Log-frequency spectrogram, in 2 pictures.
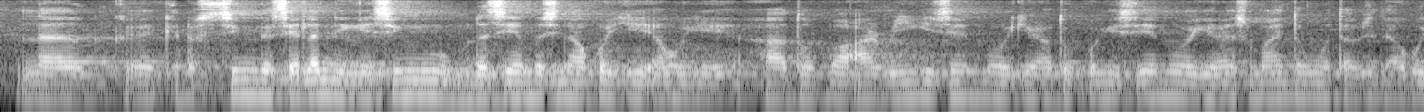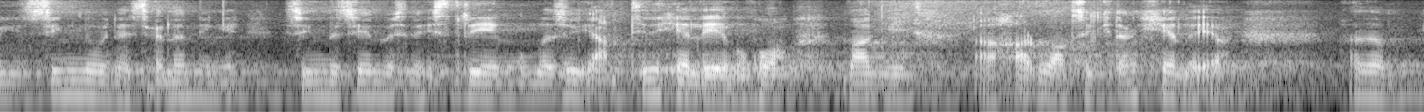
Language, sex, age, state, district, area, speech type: Manipuri, male, 18-30, Manipur, Kakching, rural, spontaneous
